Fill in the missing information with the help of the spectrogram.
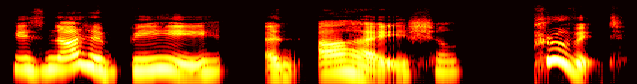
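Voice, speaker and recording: A clever little girl bee in a children's storybook played by a woman, suspicious and bossy. The voice sits high and moves in animated swoops, pointed and insistent. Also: very slow, dry recording, muffled recording, exaggerated voice. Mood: triumphant accusing.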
